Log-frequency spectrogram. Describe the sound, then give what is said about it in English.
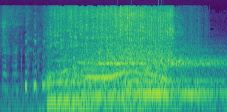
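A few brief stuttering bursts give way to a loud, sustained shrieking roar from inside a bell, amplified by the bell itself, harsh and ringing, its pitch wavering and warbling for several seconds before the highest tones cut off and a lower drone remains. “You hear from within the bell a horrible shrieking sound, amplified many times over by the bell itself.”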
